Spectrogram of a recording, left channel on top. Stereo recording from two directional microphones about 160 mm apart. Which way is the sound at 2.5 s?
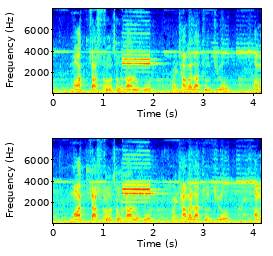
20° left (ahead or behind).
